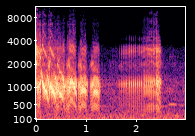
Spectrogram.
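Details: Green pigeon calls used as a lure for hunting: a run of loud, buzzy whistled notes with rich overtones, then a fast series of short pulsed notes ending abruptly.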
